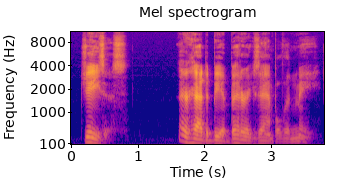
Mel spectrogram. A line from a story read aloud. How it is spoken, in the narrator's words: took a deep breath, sighed it out, and said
